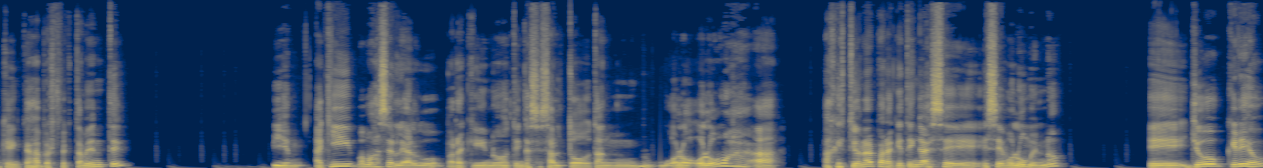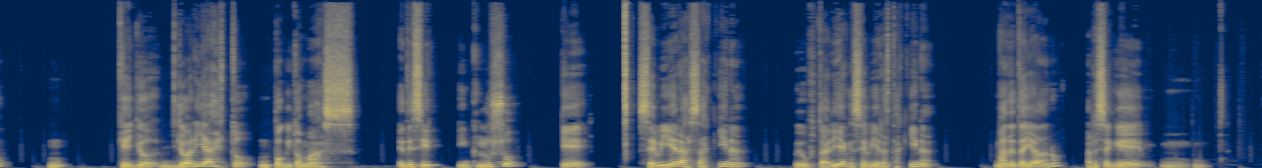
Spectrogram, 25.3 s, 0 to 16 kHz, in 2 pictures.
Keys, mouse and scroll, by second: 3.9 Tab, 4.1 scroll up 2, 4.7 middle click, 4.7-5.1 scroll up 1, 5.1 shift+middle click, 5.7 middle click, 7.7 scroll up 1, 8.6 Tab, 9.0 right click, 9.5 Tab, 9.8 right click, 10.1 Tab, 10.8 middle click, 12.4 middle click, 16.1 ctrl+r, 21.0 ctrl+r, 21.0-21.6 scroll down 4, 21.5 middle click, 22.8 middle click, 22.8 Tab, 23.2 middle click.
